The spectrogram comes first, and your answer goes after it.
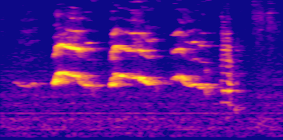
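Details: Brittany puppies at playtime in a puppy training kennel: three drawn-out, high, tonal whines, each holding then sliding slightly downward, closed by a short sharp yelp, with quiet background.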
